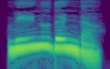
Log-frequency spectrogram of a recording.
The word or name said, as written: ವೇಣುದಂಡ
